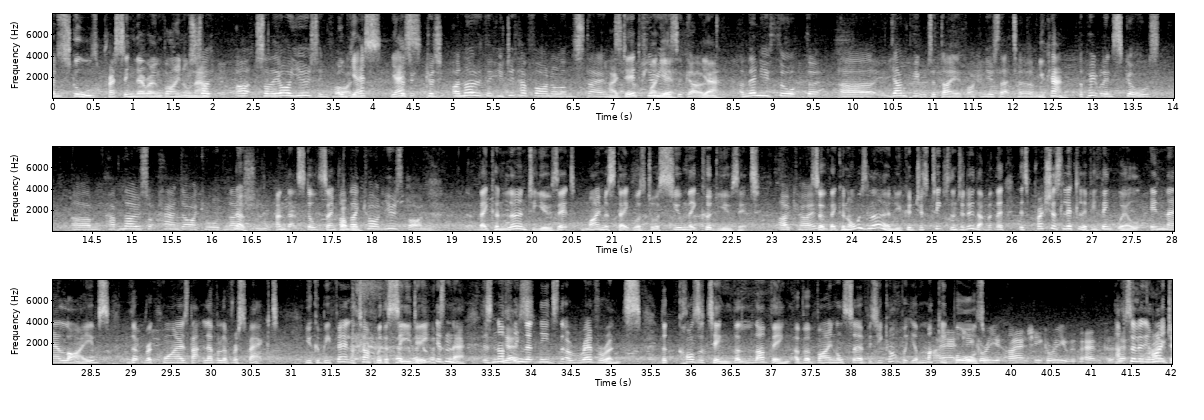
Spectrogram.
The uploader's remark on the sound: Our second NetSupport Radio LIVE show from stand NL44 at BETT2020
